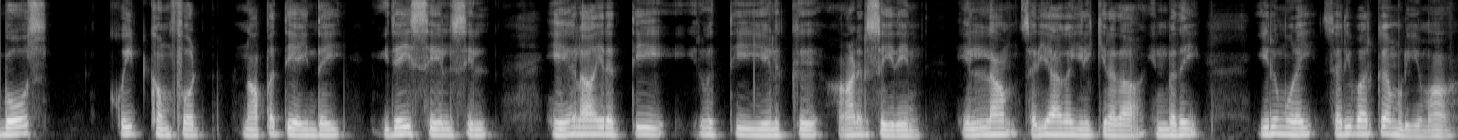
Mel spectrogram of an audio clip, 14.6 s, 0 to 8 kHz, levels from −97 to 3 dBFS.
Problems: none marked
